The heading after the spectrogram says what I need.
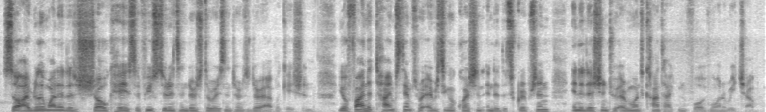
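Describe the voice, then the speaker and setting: Young guy host, fast and upbeat, even-pitched voice. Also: slight background noise. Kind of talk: direct-to-camera intro.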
